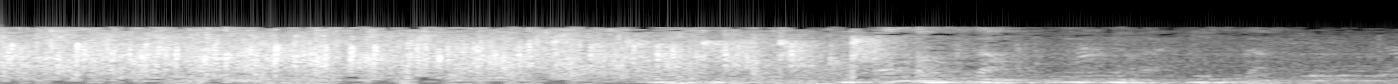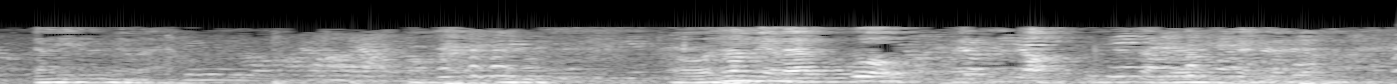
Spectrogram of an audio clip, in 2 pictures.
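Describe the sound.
At a concert, a crowd breaks into loud, dense applause for about four seconds to invite a doctor to speak, then it fades as a man begins speaking over faint murmuring.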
